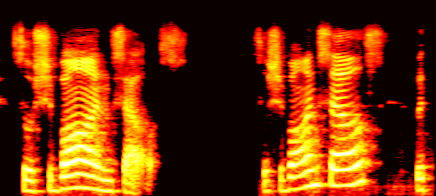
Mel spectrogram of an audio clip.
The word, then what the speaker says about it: Schwann: are called Schwann cells the W is pronounced like a B so Chabon cells so Chabon cells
